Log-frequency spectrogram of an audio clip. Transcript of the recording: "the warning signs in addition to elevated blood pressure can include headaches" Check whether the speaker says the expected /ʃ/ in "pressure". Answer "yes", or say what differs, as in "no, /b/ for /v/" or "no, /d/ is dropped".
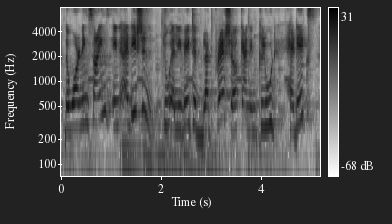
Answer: yes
